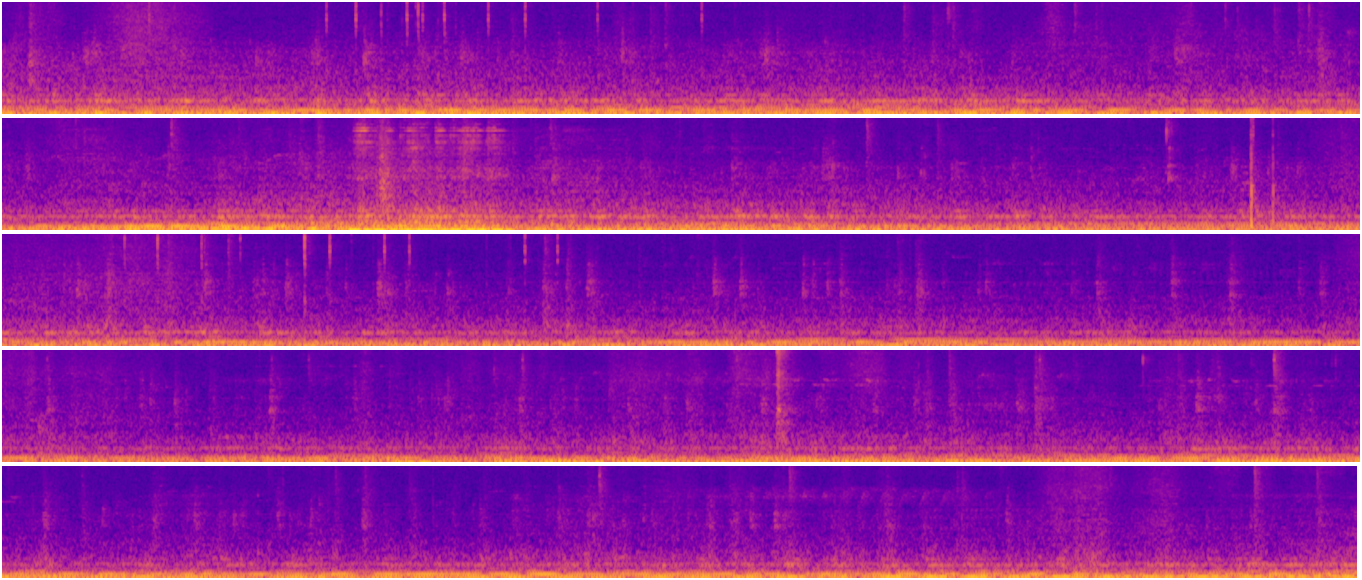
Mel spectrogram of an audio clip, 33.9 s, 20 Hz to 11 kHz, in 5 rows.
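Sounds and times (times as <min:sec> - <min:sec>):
gondola cabin rumble and hum: 0:00.0 - 0:33.9
light clicks and rattles: 0:01.5 - 0:03.9, 0:12.6 - 0:32.4.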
